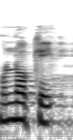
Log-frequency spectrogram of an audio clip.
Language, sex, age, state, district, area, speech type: Tamil, male, 45-60, Tamil Nadu, Krishnagiri, rural, read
